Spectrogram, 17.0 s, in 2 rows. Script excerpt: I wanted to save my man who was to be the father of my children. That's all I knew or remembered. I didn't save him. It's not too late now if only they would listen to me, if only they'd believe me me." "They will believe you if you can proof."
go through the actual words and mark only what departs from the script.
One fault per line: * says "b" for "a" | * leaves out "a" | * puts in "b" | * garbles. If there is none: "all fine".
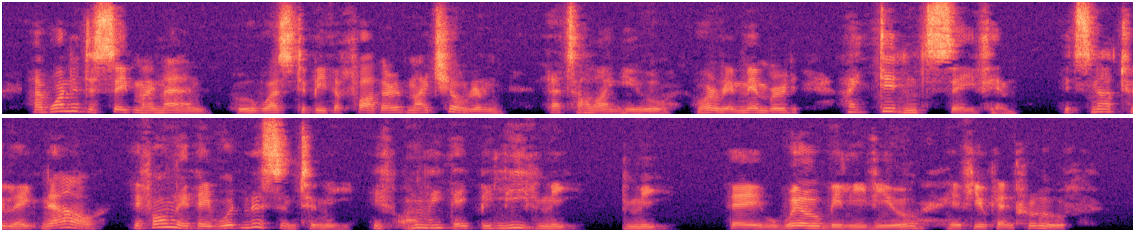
all fine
